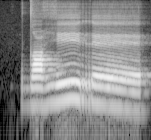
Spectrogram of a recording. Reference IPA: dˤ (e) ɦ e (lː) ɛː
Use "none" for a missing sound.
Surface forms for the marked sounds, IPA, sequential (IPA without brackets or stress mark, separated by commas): i, r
